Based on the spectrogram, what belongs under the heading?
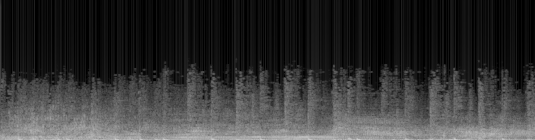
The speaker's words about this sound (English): It's made from an old steel gate, a Jeep engine, and some Beetle panelling, but this car looks right at home on the racetrack. And JJ seems determined to push the car to the limit.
